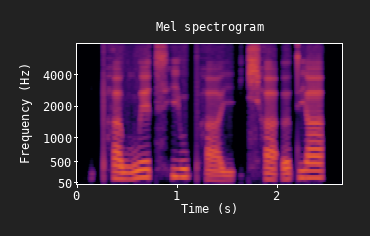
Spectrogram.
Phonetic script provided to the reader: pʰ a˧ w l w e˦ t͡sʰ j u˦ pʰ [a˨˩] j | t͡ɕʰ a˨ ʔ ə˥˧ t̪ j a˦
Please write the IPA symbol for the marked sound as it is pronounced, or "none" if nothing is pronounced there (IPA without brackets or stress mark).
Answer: a˨˩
